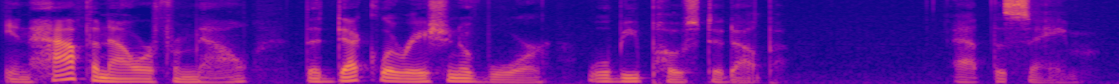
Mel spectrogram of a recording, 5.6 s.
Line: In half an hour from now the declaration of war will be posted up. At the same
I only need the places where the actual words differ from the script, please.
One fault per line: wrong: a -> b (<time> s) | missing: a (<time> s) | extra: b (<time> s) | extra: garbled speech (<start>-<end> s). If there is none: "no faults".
no faults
